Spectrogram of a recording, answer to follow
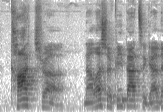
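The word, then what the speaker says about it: quatre: that's right four and how do we say four in french it's katra now let's repeat that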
